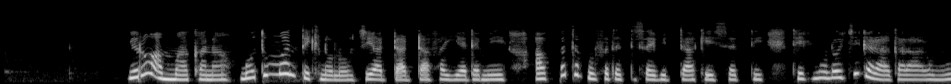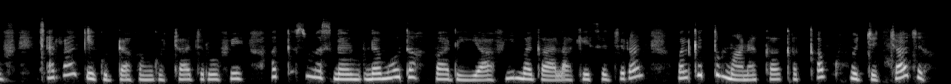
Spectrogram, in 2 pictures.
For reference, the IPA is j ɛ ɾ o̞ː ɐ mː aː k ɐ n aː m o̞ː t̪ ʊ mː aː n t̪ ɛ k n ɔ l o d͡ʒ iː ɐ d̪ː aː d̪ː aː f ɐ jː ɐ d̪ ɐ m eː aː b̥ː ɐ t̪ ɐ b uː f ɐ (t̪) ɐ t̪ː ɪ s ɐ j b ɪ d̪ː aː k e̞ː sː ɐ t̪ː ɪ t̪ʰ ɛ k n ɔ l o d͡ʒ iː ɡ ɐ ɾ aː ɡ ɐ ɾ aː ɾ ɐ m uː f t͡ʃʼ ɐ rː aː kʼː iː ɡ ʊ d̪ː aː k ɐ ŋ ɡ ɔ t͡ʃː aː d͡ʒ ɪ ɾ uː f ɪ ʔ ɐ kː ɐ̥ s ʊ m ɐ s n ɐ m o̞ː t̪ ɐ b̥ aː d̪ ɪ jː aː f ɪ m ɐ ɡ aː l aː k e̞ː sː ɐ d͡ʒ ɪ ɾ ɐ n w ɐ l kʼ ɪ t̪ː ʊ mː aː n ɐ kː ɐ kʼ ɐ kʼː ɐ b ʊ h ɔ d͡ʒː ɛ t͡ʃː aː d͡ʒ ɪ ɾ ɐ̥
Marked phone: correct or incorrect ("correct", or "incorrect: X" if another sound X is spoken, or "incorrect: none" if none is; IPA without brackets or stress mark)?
correct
